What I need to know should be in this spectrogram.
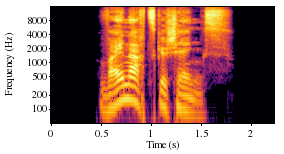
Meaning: genitive of Weihnachtsgeschenk
- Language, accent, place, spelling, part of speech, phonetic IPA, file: German, Germany, Berlin, Weihnachtsgeschenks, noun, [ˈvaɪ̯naxt͡sɡəˌʃɛŋks], De-Weihnachtsgeschenks.ogg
